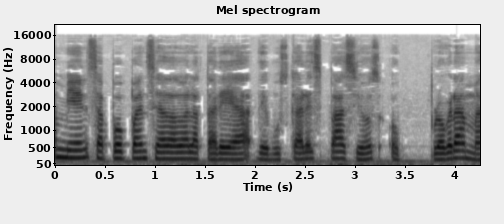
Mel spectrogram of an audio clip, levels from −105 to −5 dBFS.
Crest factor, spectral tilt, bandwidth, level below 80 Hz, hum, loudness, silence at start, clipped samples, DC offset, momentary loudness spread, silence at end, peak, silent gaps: 14 dB; -5 dB/octave; 16.5 kHz; -38 dBFS; none; -15 LUFS; 0 s; under 0.1%; under 0.1%; 7 LU; 0 s; 0 dBFS; none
